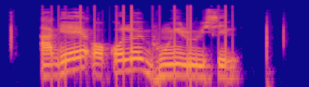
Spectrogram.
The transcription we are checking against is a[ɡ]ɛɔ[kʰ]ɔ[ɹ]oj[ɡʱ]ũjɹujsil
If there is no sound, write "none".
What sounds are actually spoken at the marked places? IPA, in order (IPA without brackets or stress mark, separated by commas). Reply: ɡ, k, l, bʱ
